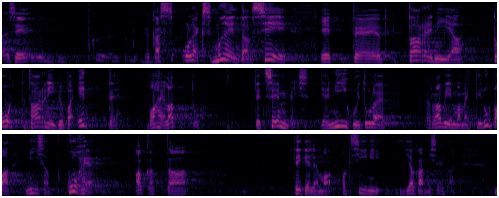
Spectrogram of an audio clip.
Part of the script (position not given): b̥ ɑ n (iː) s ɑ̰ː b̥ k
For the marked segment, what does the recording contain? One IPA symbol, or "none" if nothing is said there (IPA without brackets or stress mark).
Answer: iː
